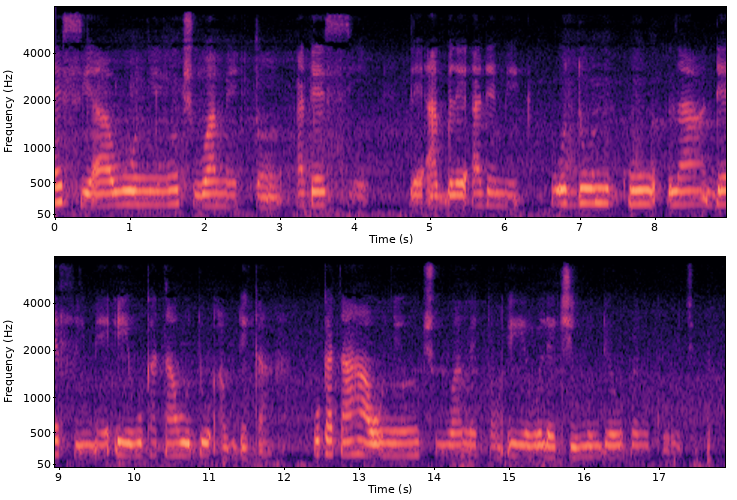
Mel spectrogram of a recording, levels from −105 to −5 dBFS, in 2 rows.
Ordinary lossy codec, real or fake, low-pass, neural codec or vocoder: MP3, 48 kbps; fake; 7.2 kHz; vocoder, 44.1 kHz, 128 mel bands every 256 samples, BigVGAN v2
